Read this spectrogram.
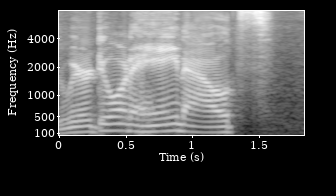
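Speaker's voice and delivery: imitated put-on Southern accent. Mocking someone's fake southern accent, dropping the g: mocking a fake southern accent. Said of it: "the fake Southern accent, where she thinks".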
